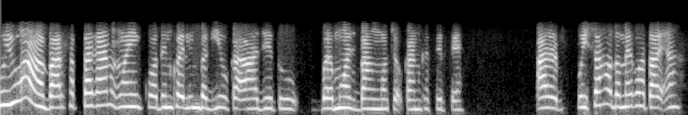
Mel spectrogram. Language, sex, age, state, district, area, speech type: Santali, female, 18-30, West Bengal, Purba Bardhaman, rural, conversation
